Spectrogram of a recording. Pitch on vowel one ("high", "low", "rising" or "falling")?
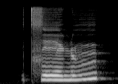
low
